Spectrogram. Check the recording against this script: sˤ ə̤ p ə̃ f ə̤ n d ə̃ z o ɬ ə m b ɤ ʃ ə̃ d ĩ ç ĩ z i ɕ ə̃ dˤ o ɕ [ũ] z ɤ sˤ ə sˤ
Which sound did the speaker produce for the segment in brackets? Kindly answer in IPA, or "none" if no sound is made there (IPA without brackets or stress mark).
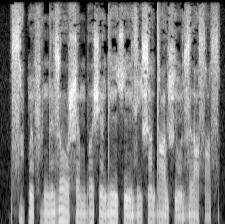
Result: õ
